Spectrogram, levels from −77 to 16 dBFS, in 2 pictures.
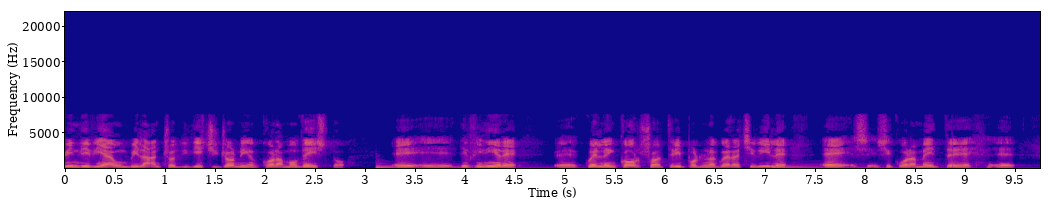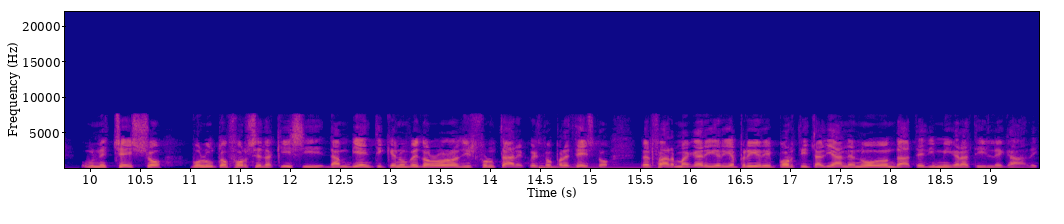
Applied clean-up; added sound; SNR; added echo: none; Bowed string instrument; 19 dB; none.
